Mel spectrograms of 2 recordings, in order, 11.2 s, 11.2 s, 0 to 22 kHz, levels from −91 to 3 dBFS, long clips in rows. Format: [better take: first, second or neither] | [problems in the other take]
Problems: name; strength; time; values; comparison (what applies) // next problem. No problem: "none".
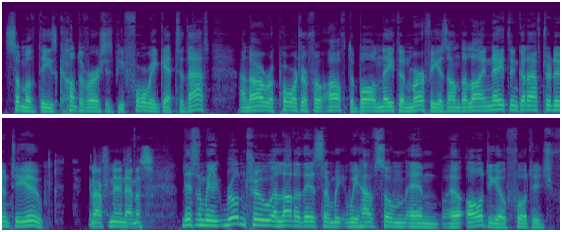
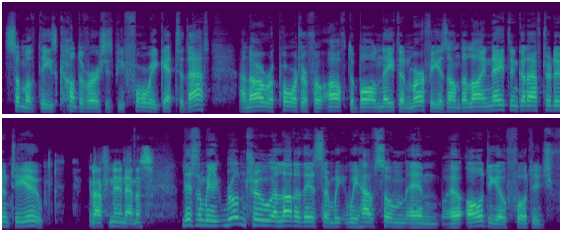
first | thin; very; fading below 700 Hz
